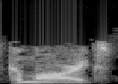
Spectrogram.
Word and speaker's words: Komarek: My last name is Komarek, spelled K-O-M-A-R-E-K, Ed Komarek.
